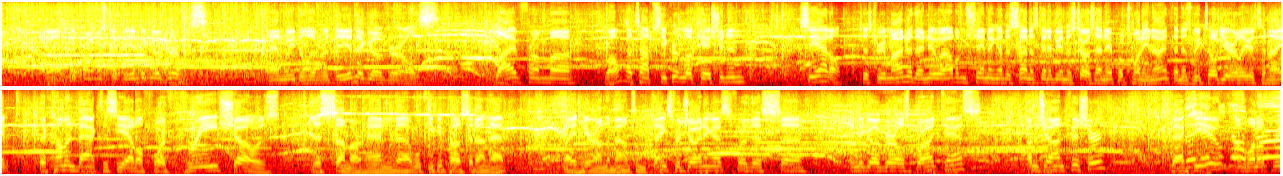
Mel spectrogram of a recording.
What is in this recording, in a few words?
announcer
